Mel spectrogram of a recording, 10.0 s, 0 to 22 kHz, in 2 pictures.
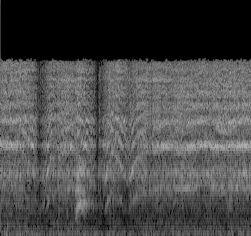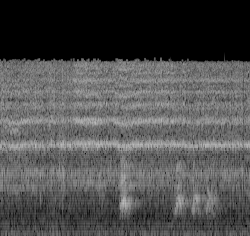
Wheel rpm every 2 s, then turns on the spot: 130, 220, 230, 230, 230.
none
